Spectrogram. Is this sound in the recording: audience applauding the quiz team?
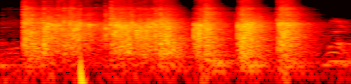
yes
